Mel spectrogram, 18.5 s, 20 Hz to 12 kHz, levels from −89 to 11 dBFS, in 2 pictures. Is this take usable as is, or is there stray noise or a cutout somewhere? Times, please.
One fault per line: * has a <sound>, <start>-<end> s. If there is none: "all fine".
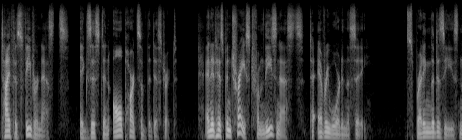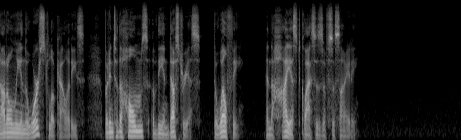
all fine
